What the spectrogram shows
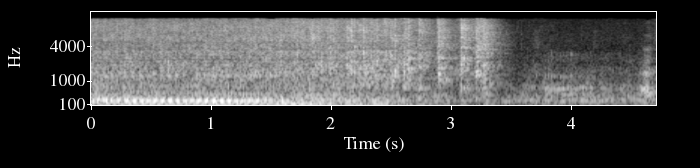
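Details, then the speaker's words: Oldsmobile Rocket engine on a stand, just fed gasoline and throttle: catches and runs unevenly for a couple of seconds, then sags and dies; hard to keep it running, cause not evident. "it George it's hard to keep it going but it runs"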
